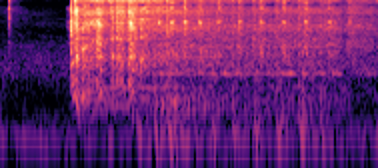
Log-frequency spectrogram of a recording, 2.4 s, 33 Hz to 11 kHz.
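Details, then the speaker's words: Free TaoTao 50 two-stroke scooter, carburetor drain line previously mixed up, restarted: catches and runs with a ragged, uneven burble and wandering speed instead of a clean idle; still running rough though improved. "I said, she ain't the best running thing on the planet, but definitely a lot better shape than when it first showed up here, I'll tell you that."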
